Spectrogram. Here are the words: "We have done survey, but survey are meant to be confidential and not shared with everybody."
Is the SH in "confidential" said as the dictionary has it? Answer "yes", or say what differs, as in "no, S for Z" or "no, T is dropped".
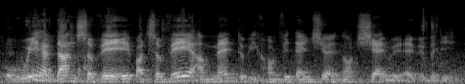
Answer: yes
